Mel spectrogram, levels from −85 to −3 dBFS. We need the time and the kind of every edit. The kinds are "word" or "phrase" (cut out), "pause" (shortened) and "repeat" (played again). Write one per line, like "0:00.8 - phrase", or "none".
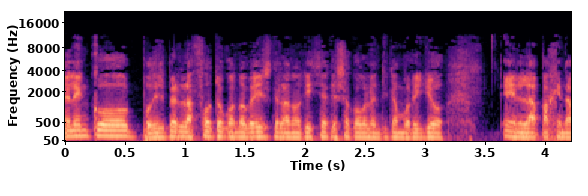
none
